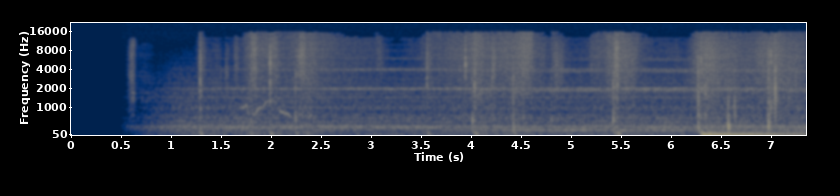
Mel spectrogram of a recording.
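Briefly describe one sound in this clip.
Soft footsteps and taps sound on a hard floor as someone crawls.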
